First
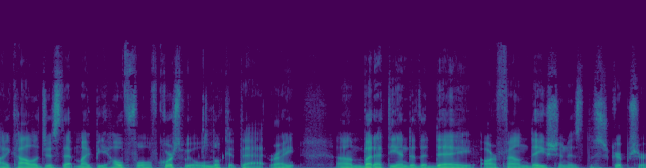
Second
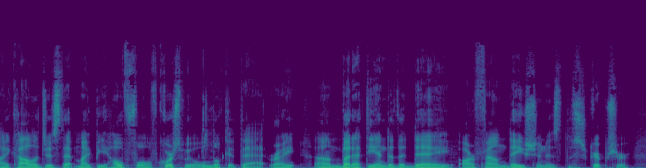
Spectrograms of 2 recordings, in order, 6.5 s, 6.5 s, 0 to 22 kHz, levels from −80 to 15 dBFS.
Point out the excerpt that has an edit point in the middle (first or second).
second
